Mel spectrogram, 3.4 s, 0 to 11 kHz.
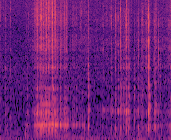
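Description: Fingernails of the left hand scratch and rake quickly and continuously across the synthetic string bed of a tennis racket lying flat. The result is a soft, quiet patter of rapid, irregular scratchy ticks with a faint humming tone near 650 Hz, swelling louder in the first second and flaring briefly again near the end.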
